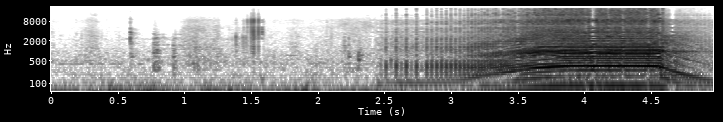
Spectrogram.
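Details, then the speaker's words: Restored Saito FA-45 Special four-stroke model engine, warmed up, pinch test: climbs to a high buzz then dies almost instantly when pinched; low-speed needle too lean, richened half a turn counterclockwise. "I'm going to richen that up a little bit with a counterclockwise turn. I'm going to half a turn because that was pretty instant there."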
